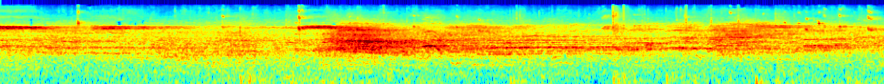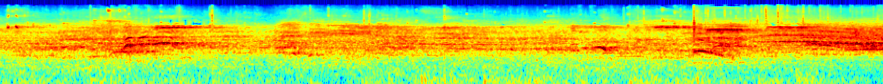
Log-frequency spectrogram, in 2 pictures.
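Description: Volleyball rally in a large, echoing hall: sharp slaps of hands and arms on the ball over a steady hubbub of many voices, with players shouting near the end as the point ends.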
